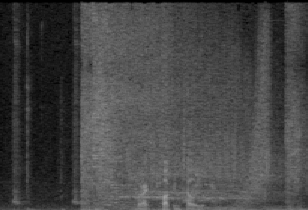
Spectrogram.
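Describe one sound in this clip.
A loud explosion bursts with a crackling roar.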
